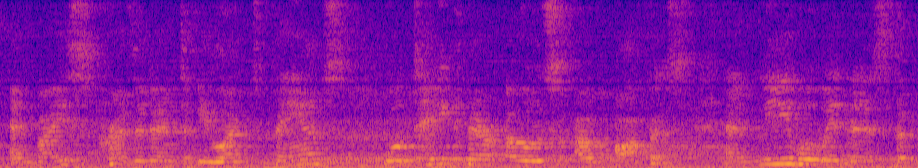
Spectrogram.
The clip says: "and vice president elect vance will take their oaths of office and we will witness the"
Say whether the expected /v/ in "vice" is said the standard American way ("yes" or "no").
yes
